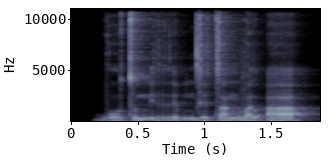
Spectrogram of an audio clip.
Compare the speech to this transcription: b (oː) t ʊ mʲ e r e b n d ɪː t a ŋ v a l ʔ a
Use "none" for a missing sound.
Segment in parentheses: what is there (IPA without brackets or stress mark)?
oː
